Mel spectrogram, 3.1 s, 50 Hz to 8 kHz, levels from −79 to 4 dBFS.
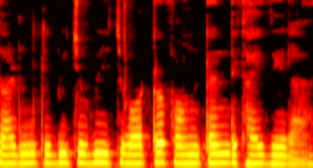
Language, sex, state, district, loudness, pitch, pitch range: Hindi, female, Maharashtra, Chandrapur, -16 LUFS, 155 Hz, 150-160 Hz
